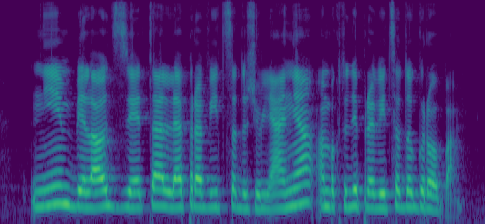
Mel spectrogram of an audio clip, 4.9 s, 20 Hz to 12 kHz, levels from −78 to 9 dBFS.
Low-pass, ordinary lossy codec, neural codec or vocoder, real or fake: none; none; none; real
